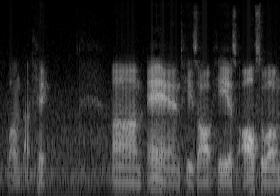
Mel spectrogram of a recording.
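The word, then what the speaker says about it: 關德興: Especially the black and white Wong Fei Hong films starring the late great Wang Da-king, Quan Ta-king, for us English speakers, but it's pronounced Wang Da-king.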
